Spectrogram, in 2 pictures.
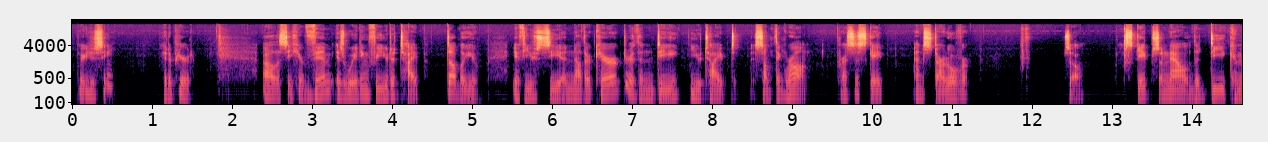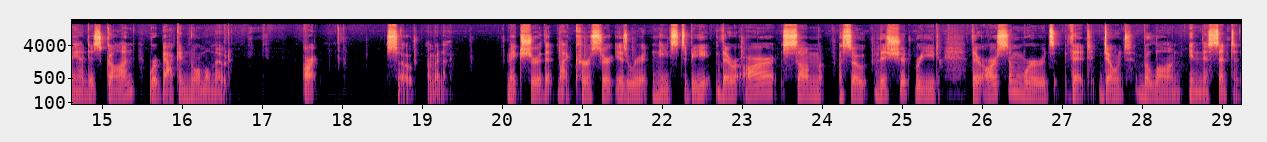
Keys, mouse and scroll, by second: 11.9 Escape, 13.2 Escape, 18.0 Escape, 18.9 h, 20.0-24.6 typing.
